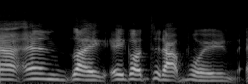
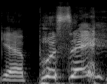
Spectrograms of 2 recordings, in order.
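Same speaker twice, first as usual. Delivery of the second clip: retold shout; 6 semitones higher, slower than usual. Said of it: "Me shouting in the background".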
